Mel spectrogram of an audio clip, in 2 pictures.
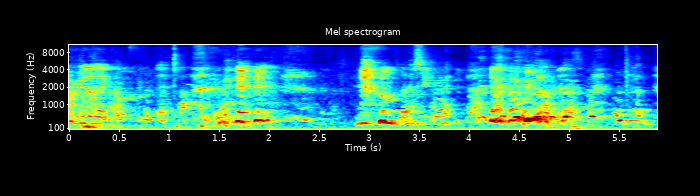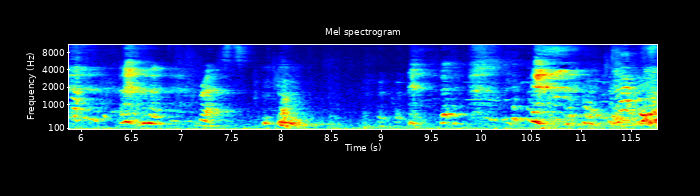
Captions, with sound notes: I'm blushing right. (laughing) Rest. (clears her throat) (laughing)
